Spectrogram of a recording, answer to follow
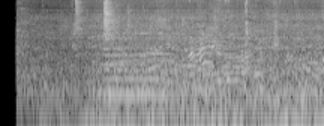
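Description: Crowd of fans and photographers calling out and chattering over a steady low rumble, with a few sharp clicks. The voices get louder about a second in.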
